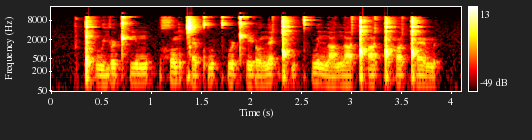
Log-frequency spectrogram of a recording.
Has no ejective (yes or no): no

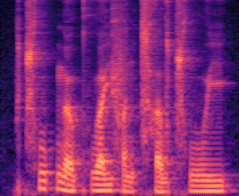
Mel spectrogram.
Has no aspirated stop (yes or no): no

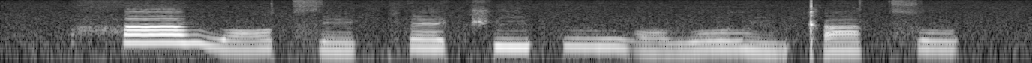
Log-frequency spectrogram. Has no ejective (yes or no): no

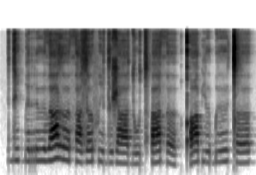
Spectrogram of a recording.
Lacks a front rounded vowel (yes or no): yes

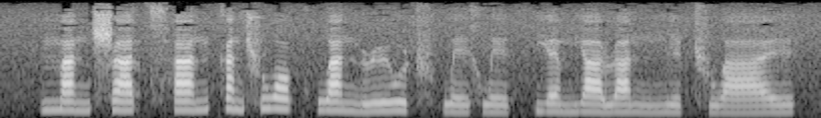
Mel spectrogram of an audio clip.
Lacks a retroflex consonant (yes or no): no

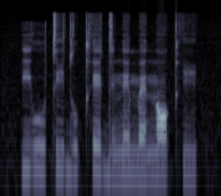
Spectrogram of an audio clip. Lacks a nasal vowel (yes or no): yes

